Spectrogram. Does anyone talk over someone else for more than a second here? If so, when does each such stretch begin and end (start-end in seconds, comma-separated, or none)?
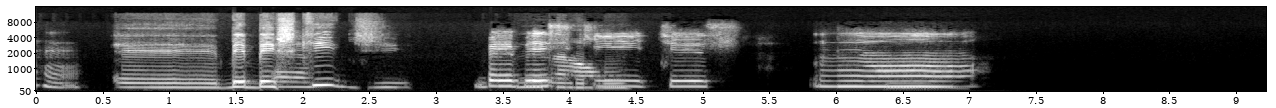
none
